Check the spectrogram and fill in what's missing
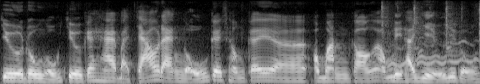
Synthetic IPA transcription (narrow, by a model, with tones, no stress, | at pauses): t͡ɕɨ˧əzu˧ŋṵ˧˥t͡ɕɨ˧əkaː˨˦jɦaː˧jɓaː˨˩t͡ɕaː˨˦wɗaː˧ŋːu˧˥ke˨˦sɔ˧wŋ͡mkaː˨˦jəː˧ʔə˧wŋ͡mʔa˧jŋ̟kɔ˧nʔːʔə˧˩wŋ͡mɗi˧t̪ʰaː˧˩jzḭ˧˨əwzi˨˦zṵ˧˨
